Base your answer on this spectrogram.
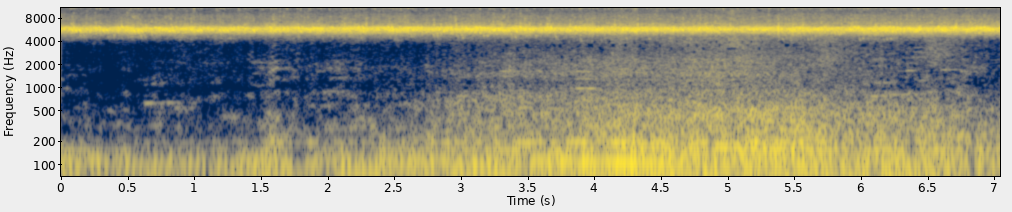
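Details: Crowded cricket breeding facility with thousands of chirping crickets: a constant high, ringing trill dominates while a rising low rumbling noise swells from the middle onward.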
